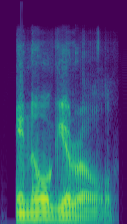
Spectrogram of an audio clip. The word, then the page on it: inaugural: British English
